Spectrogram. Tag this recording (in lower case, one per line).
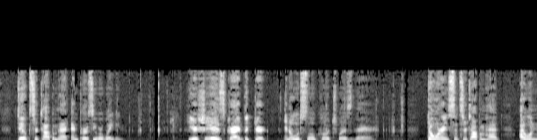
speech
